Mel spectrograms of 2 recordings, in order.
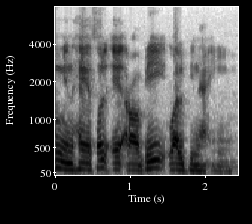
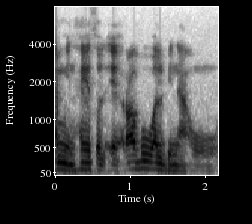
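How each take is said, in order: First: The nouns end with an i vowel. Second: The nouns end with a u vowel. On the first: The phrase attaches to a single noun. "kalau dia perkata bisa masuk ke perkata yaitu isim" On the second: The phrase attaches to a whole clause. "Ada yang mengatakan itu susunan atau berupa jumlah"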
